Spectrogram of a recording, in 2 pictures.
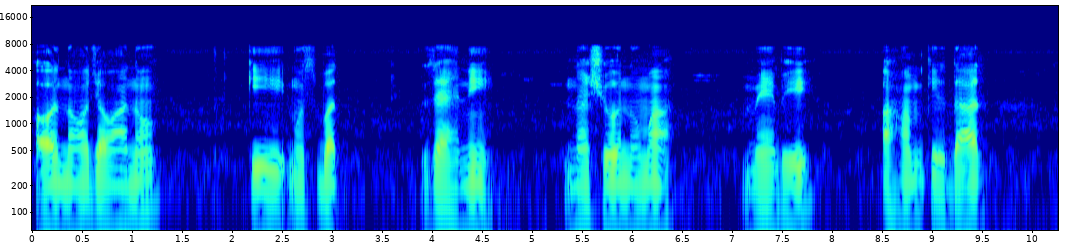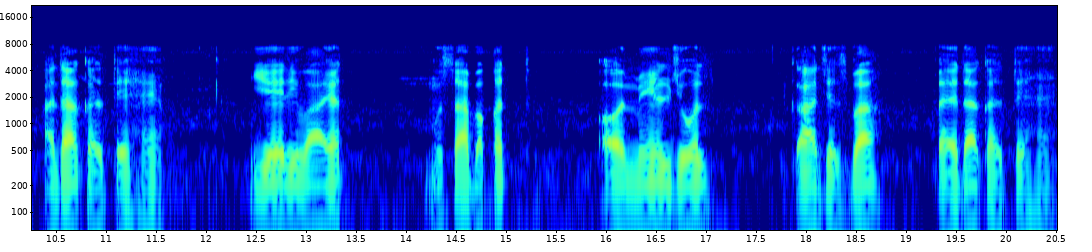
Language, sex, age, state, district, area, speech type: Urdu, male, 18-30, Delhi, North East Delhi, rural, spontaneous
